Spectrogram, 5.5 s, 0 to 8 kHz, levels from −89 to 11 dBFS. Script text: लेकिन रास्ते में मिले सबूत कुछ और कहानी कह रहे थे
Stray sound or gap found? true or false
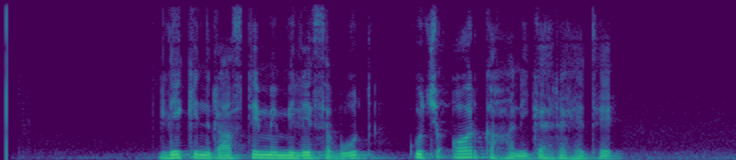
false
